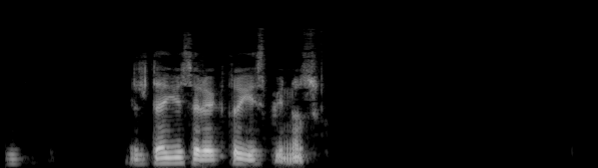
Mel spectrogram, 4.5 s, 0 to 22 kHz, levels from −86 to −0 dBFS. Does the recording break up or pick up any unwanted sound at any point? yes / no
no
